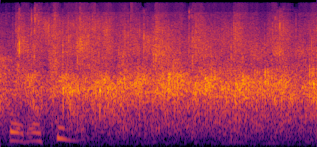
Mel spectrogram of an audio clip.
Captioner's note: applauding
